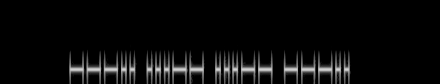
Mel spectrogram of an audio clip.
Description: Morse code, heard as a keyed tone, about 28 wpm, 700 Hz. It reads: 8338
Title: Numbers - 4-Digit 28wpm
